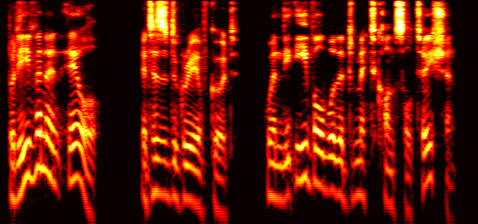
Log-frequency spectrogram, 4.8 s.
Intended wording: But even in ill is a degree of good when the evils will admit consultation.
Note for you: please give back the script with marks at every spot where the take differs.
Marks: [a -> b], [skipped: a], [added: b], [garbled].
But even in ill [added: it] is a degree of good when the [evils -> evil] will admit consultation.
